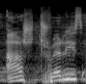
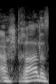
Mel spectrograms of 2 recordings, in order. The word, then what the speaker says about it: Astralis: Arschtrellis? Arschtrallis? Also ich habe den auch vor 10 Minuten erst erfahren, aber ich finde, es ist tatsächlich der beste Teamname. Der wird nämlich Astralis ausgesprochen. Astralis.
